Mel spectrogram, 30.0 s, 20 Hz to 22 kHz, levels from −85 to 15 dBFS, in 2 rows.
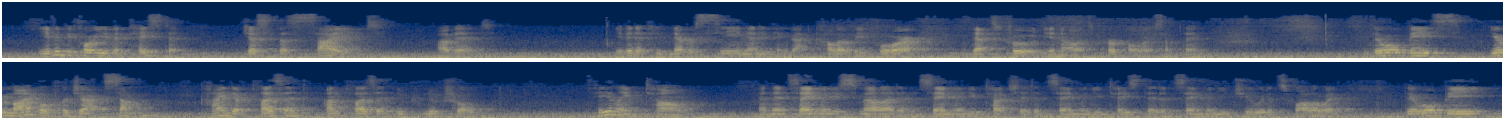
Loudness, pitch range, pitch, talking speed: -24 LUFS, 110-135 Hz, 120 Hz, 150 wpm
